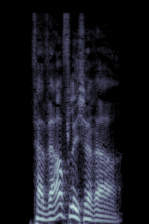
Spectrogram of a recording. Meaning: inflection of verwerflich: 1. strong/mixed nominative masculine singular comparative degree 2. strong genitive/dative feminine singular comparative degree 3. strong genitive plural comparative degree
- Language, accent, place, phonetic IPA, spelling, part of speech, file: German, Germany, Berlin, [fɛɐ̯ˈvɛʁflɪçəʁɐ], verwerflicherer, adjective, De-verwerflicherer.ogg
